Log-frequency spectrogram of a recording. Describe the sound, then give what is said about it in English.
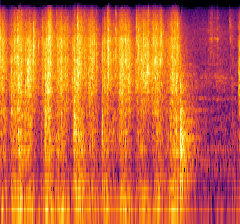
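Nuts being whacked to crush them into coarse pieces for a dish: a steady run of several dull, even thumps, then a quieter stretch at the end. “But you just take them out and you just whack the nuts like so.”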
